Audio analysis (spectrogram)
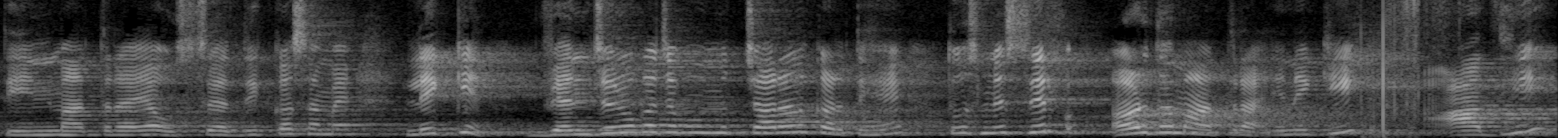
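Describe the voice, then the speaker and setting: A woman's voice: sits high, animated, moderate pace. A woman teacher explaining a lesson. She asks questions, then answers them herself and repeats the key terms. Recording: echoey room with long reverb.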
